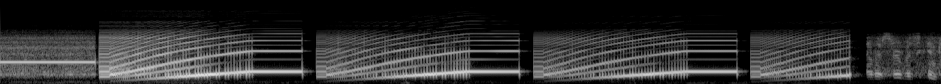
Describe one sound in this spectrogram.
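A radio sounds rising wailing tones over and over.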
